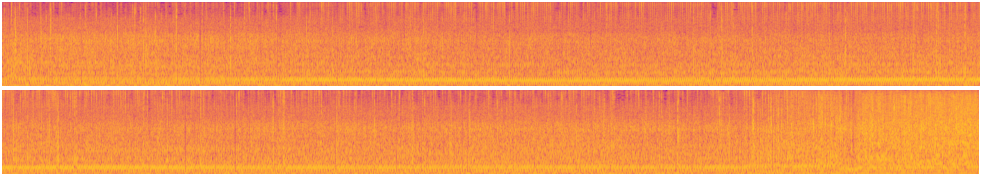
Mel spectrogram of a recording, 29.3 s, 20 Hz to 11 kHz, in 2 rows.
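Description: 2022 Honda CB500F's parallel-twin engine running at a steady cruise, with heavy wind and road noise on the chest-mounted microphone. Near the end the engine note dips and then climbs again.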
